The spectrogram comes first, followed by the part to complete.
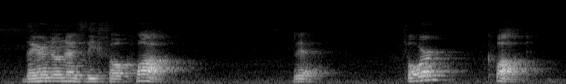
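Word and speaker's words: Phaquad: They are known as the Foquad.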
